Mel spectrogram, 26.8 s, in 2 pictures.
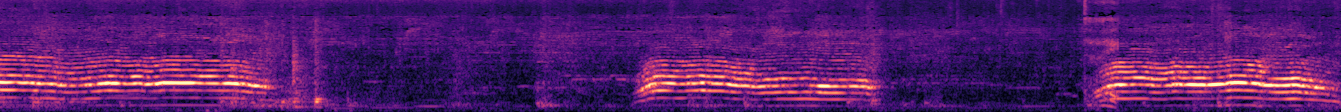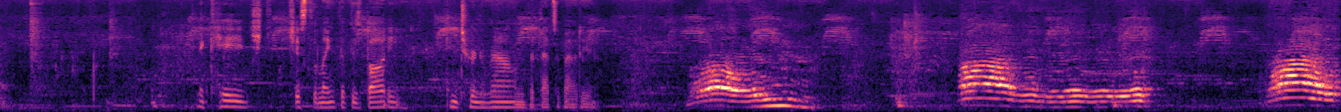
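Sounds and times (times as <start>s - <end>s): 
tiger yowling: 0.0s - 2.8s, 5.7s - 9.0s, 10.2s - 13.6s, 20.3s - 21.7s, 22.9s - 25.4s, 26.0s - 26.8s
speech: 15.9s - 19.6s, 20.3s - 21.7s, 23.0s - 25.0s, 26.2s - 26.8s.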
